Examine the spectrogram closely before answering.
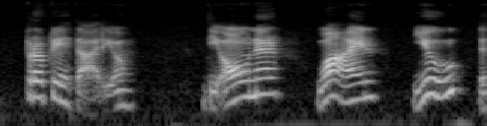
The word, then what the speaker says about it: proprietario: say but it's also kind of satisfying to pronounce it proprietario proprietario the owner while you the tenant would be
